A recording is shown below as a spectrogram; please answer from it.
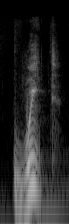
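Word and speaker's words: huit: Wheat. Wheat. This one starts with a sneaky silent H, doesn't it?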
